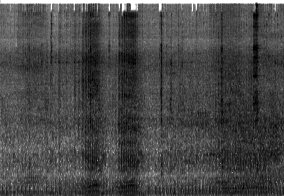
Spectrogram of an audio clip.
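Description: A mini bike's small engine runs nearby with a rough, clattering putter that swells twice in short revs before settling back to a steady buzz, with no voices heard.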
